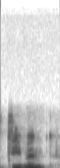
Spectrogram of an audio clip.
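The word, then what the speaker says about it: daemon: http and that's demon that's pronounced as demon i don't know why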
